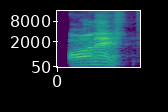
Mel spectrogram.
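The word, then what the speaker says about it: honest: क्या आएगा, इसका प्रोनाउंसिएशन कैसे होगा, ऑनेस्ट, ऐसे बोलोगे ना आप, ऑनेस्ट, ऐसा।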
